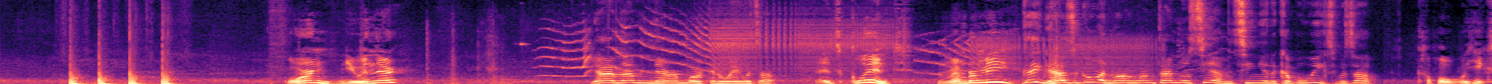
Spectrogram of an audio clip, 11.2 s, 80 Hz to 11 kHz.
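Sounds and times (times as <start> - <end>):
firm knocks on a door: 0.6 - 2.8
speech: 2.1 - 3.1, 4.4 - 11.1.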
